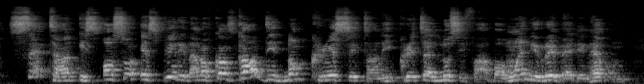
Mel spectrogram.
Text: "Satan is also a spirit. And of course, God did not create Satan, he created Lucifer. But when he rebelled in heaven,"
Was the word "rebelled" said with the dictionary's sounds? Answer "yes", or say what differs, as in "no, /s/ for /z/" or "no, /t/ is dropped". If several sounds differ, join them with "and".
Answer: no, /l/ is dropped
